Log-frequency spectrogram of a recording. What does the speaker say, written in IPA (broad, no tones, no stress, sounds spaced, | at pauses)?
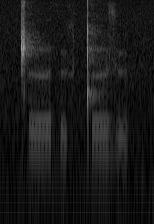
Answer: ǁ əː θ ø x ǃ əː z ø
